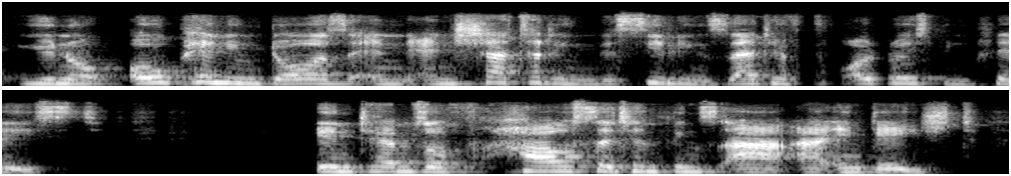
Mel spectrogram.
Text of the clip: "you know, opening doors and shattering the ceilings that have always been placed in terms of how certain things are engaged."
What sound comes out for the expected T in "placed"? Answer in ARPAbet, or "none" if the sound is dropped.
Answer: T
